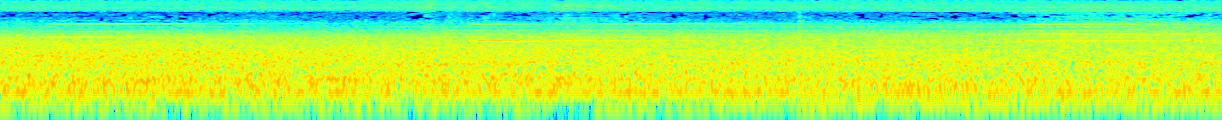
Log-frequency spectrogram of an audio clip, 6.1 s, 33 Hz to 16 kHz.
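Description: JR Central 315 series electric train pulling into a station platform: a steady low rumble, with faint thin high tones that come and go.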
